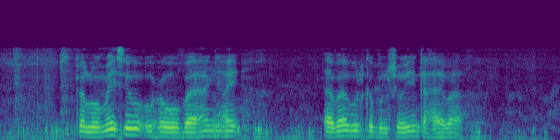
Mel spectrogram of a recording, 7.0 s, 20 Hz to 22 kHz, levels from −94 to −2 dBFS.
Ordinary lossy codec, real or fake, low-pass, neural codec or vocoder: none; fake; 5.4 kHz; codec, 16 kHz, 16 kbps, FunCodec, trained on Chinese and English, 50 frames a second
